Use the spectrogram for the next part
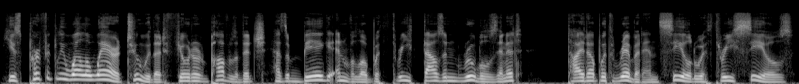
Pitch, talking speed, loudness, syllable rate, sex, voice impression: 155 Hz, 210 wpm, -19 LUFS, 5.7 syllables/s, male, masculine, slightly adult-like, fluent, refreshing, slightly sincere, lively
